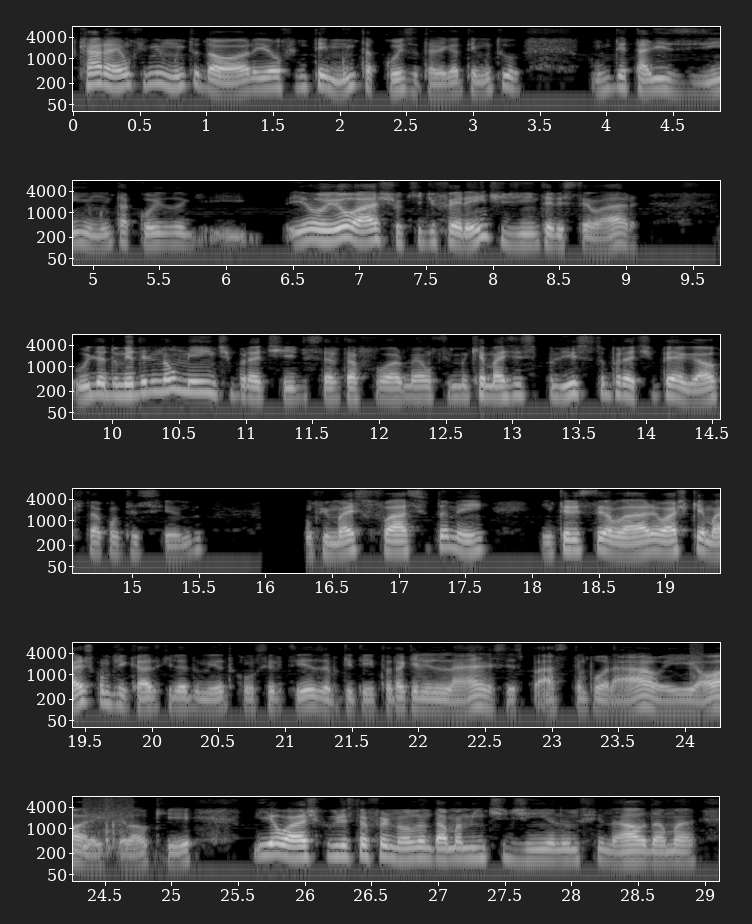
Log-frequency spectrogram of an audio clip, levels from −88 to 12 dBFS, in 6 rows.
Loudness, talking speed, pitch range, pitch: -23 LUFS, 210 wpm, 120-160 Hz, 135 Hz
